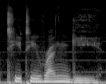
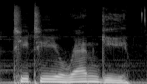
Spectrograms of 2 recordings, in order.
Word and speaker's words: Titirangi: I used an enunciation point that somebody gave for me and didn't just try to pronounce it by myself. – Yeah? – Titirangi.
